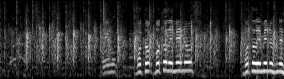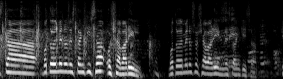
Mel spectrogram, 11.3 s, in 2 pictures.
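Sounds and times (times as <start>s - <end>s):
audience applause: 0.0s - 8.9s
speech: 2.1s - 4.0s, 4.8s - 11.3s.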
